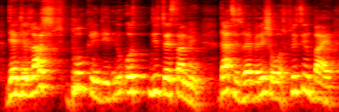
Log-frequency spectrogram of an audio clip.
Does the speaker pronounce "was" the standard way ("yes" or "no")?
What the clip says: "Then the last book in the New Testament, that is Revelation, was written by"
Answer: no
